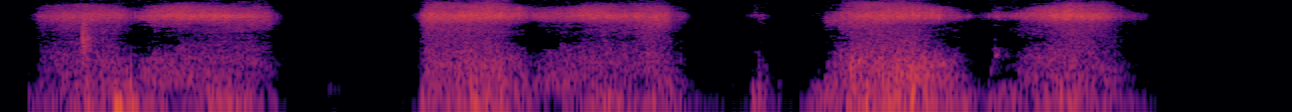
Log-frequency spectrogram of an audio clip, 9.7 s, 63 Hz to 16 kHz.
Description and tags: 21. Roce de ropa
clothes, fabric movement
clothes, fabric, movement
